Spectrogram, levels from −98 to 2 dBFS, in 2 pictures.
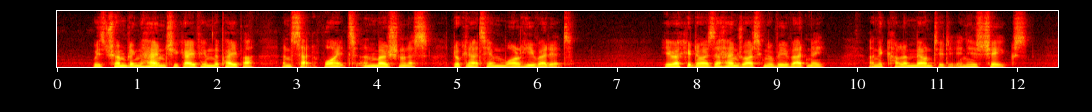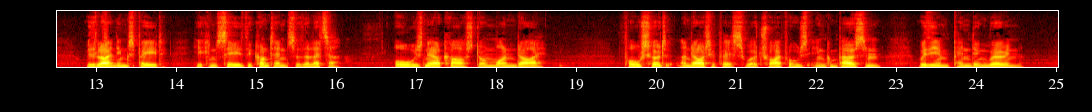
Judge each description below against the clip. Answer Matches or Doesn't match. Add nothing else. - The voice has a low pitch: Matches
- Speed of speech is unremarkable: Matches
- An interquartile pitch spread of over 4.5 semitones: Doesn't match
